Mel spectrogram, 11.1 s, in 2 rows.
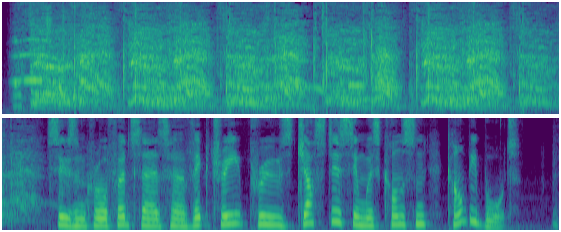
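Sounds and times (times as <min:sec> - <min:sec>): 
jubilant supporters cheering at victory rally: 0:00.0 - 0:06.0
supporters clapping and whooping: 0:00.0 - 0:06.0
speech: 0:06.1 - 0:11.1.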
